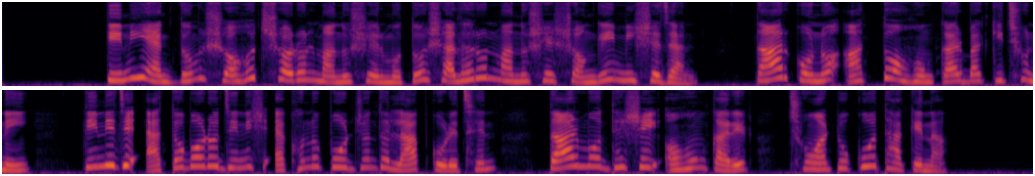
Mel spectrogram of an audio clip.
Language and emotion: Bengali, neutral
